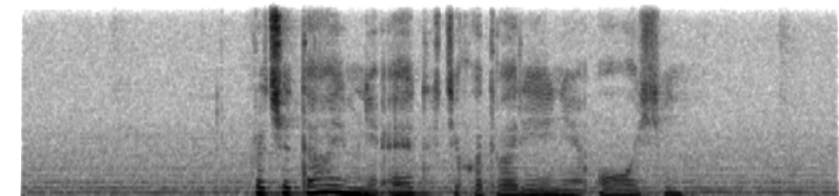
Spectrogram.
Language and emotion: Russian, sad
